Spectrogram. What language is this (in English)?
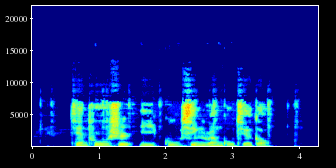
Chinese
